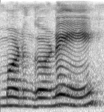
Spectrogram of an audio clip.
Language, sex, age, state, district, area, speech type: Goan Konkani, female, 45-60, Goa, Salcete, urban, spontaneous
